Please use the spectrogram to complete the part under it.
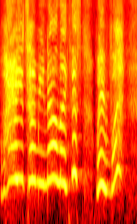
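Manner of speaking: put-on very high, shrill, rapid, frantic disbelief. Retelling the sister's reaction to the news: imitating panicked sister. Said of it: "she's having a mini panic attack".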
